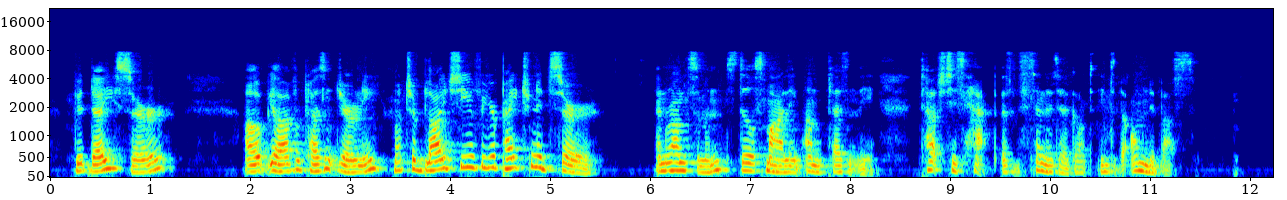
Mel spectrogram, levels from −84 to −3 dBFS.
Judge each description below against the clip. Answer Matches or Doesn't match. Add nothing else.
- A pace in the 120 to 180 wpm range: Matches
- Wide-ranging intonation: Matches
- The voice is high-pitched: Doesn't match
